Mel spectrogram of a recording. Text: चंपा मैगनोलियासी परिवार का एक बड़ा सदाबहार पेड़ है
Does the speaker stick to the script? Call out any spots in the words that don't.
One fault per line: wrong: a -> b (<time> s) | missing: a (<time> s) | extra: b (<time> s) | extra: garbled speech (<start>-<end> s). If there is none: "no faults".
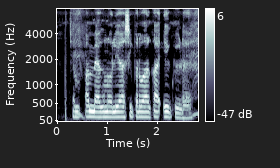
missing: बड़ा सदाबहार (2.3 s)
